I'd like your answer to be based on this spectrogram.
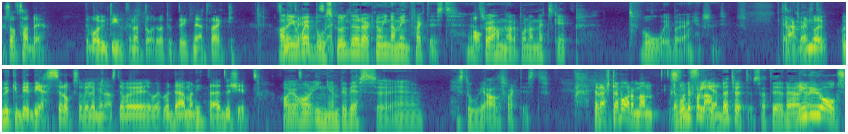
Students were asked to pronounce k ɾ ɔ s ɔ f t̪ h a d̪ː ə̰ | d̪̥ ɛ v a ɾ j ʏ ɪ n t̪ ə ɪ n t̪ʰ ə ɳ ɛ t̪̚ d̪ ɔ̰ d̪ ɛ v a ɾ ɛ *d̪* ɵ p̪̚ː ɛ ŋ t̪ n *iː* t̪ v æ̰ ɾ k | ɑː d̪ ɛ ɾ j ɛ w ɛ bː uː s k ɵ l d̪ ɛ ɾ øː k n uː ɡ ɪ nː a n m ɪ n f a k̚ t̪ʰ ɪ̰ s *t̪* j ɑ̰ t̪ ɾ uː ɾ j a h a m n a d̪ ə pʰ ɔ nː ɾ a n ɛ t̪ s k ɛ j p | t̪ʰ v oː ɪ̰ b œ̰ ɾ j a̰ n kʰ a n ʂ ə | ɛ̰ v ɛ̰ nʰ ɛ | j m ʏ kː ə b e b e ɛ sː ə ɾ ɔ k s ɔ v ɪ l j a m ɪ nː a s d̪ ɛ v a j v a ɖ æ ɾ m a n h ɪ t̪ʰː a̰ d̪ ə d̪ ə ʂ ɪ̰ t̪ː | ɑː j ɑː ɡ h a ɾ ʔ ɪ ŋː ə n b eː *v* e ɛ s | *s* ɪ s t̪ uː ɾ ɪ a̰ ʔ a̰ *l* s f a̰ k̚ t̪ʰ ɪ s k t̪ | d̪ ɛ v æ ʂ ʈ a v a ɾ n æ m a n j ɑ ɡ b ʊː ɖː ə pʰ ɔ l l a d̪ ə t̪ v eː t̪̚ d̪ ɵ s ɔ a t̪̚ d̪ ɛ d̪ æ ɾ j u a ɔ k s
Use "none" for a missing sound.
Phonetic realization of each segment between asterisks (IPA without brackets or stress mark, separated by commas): t̪, ɛː, t̪, b, h, l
